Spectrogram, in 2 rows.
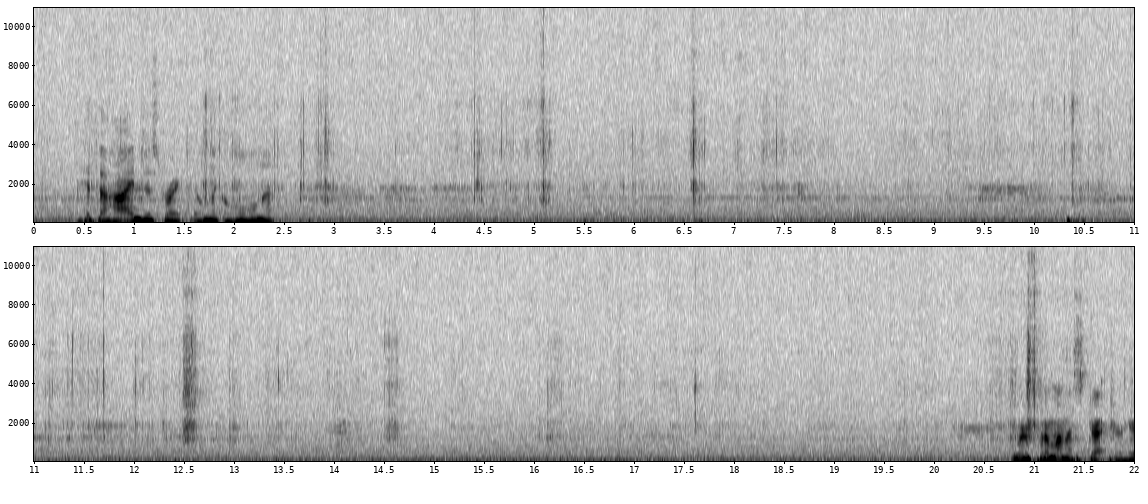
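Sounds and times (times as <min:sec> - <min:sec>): newspaper crinkling on hide: 0:01.6 - 0:07.9, 0:09.5 - 0:13.6.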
